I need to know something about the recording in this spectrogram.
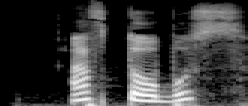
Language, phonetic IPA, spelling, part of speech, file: Russian, [ɐfˈtobʊs], автобус, noun, Ru-автобус.ogg
- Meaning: bus, motorbus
